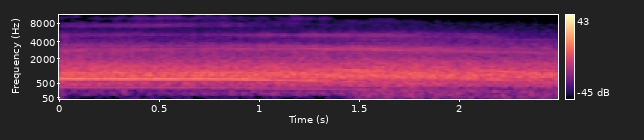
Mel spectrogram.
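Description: A football commentator's single long held shout as a goal is scored, its pitch sagging slightly toward the end, over steady stadium crowd noise.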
